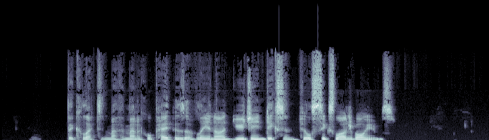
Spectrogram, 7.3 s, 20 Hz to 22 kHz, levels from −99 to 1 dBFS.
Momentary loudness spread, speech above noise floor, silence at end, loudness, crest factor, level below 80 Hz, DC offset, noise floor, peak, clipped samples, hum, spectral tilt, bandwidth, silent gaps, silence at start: 12 LU; 58 dB; 1.45 s; -16 LUFS; 18 dB; -58 dBFS; under 0.1%; -75 dBFS; 0 dBFS; under 0.1%; none; -3.5 dB/octave; 14.5 kHz; none; 1 s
